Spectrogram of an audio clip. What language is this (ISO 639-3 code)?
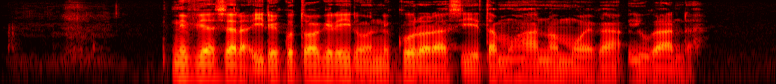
kik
